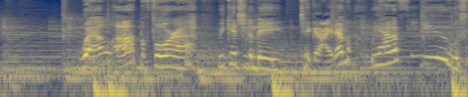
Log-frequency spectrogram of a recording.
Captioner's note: trying to recover, slightly nervous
